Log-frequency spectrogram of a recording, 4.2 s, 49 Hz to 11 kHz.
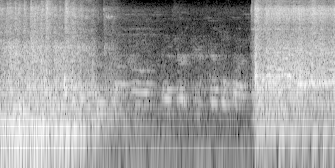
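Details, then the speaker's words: Case VAC tractor engine hot-wired to start, first run in 10 years after distributor work: catches after brief crank, then loud raspy hiss and puffing from a manifold full of holes; owner thinks the gear may need oil. Exhaust manifold leak. "Well, that manifold, all the holes in it, makes a lot of noise."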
